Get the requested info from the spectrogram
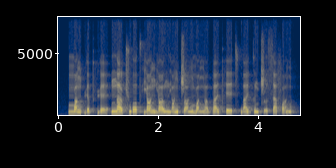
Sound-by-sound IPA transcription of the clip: m ɑ˥˨ ŋ p ɥ ɛ˩ pʰ ɥ ɛ̰˨˩ | n̪ ä˥˨ ʈ͡ʂ w ɔ˦ t̪ʰ j ɑ˥˨ ŋ j ɑ˥˨ ʊ̯ n̪ j ɑ˨˦ ŋ ʈ͡ʂ ɑ˨˦ ŋ m ɑ̰˨˩ ŋ ɑ˦ ʊ̯ p a˨˦ ɪ̯ pʰ e˦ ɪ̯ t͡sʰ w a˨˦ ɪ̯ k ə˨˦ n ʈ͡ʂ ɤ̰˨˩ s ä˥˨ f ɑ˨˦ ŋ

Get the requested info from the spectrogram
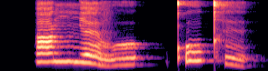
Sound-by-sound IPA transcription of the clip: a˦ ŋ ɲ ɛ˦˨ v ʊ˦ | kʼ o˦ kʰ ɪ˨

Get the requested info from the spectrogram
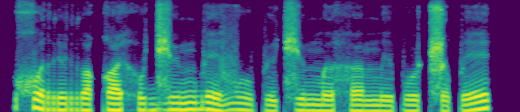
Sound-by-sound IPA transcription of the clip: χʷ ə r y r u qʷ ɪ h u d͡ʑ y m b e v u p y t͡ɕ y m ə h œ m ɪ p u ʈ͡ʂ ə p e

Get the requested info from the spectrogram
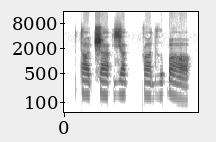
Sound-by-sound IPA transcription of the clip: t ɑ ʈ͡ʂ a ʔ ʑ a kː ɑ dʱ ə ɓ ɑ

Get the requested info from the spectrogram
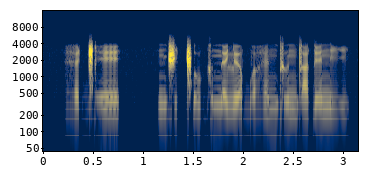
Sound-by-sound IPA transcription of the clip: ɦ ɛ ɡ͡ǁ e | n d͡ʒ i ǁ u ɡ ʌ n ɛ lʲ ʌ b ʌ ɦ ɛ n d ɯ n d a ɗ e n i

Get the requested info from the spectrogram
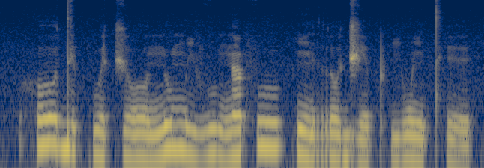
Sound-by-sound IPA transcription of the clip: h oː˦ d e˨ kʷ ɛ˨ t͡ʃ oː˨ n u˦ m i˨ v u˦˨ ŋ ã˦ f uː˦ k ĩ˨ r o˦ d͡ʒ e˨ pʰ i˨˦ w ĩ˨ tʰ ɪ˨

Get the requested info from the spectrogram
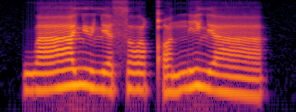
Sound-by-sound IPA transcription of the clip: w aː lʲ ɯ lʲ a s ɔ u̯ qʼ o n i lʲ aː

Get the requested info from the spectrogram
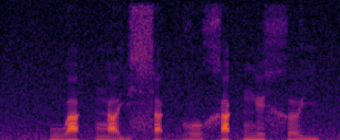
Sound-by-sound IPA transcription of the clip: w a˦˥ k̚ ŋ a˨˩˦ j s a˨˩ k̚ ɣ o˨˩˦ x a˦˥ k̚ ŋ e˧ x ə˨˩˦ j

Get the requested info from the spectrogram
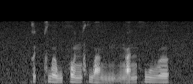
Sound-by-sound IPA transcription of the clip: k ə˦˥ t̚ k w ə˨˦ w h o˨˦ n k w a̤˨˩ ŋ ɲ ɨ̰˧˨ ŋ a˨˦ n h w u˧ ə̯

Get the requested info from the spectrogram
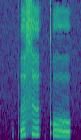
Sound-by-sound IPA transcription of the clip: pʼ ə s ə | kʼ o

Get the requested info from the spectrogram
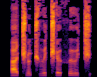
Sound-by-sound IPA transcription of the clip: a t͡ʃ ɽ ũ t͡ʃ ð ɯ t͡ʃ ɽ ɯ θ ɯ t͡ʃ

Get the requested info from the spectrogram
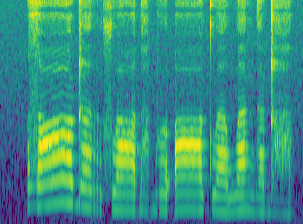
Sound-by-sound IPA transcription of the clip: z ɑː ɖ ɐː r sʷ ɑː ɗ a̤ b ʊː ʔ ɑː tʷ aː w a ŋ ɡ a ɖ a̤

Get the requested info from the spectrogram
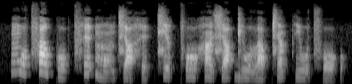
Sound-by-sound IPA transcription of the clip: m o˥˧ t͡sʰ a˥˧ w k o˨ ʔ t͡sʰ e˦ ʔ m ɔ̃˨˩ m t͡ɕ a˨˩ h e˨ k̚ ɕ e˦ p̚ t̪ʰ o˦ h ã˥˧ ɕ a˦ ʔ ɡ j u˧ l a˨ p̚ ɕ ã˦ t̚ k j u˧ t͡sʰ o˨ ʔ

